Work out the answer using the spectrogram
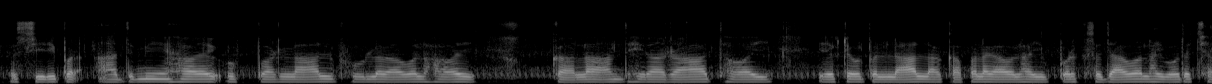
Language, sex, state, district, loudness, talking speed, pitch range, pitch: Bajjika, male, Bihar, Vaishali, -34 LUFS, 125 wpm, 115-120 Hz, 120 Hz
